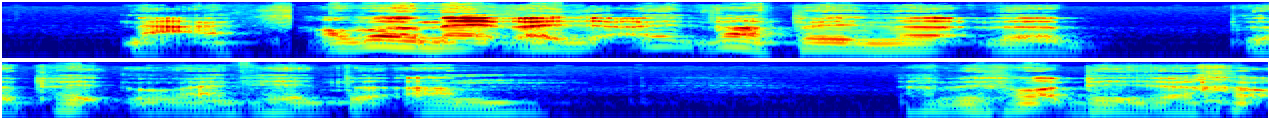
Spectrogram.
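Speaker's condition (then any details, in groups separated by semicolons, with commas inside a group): Tongue cancer; half tongue removed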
